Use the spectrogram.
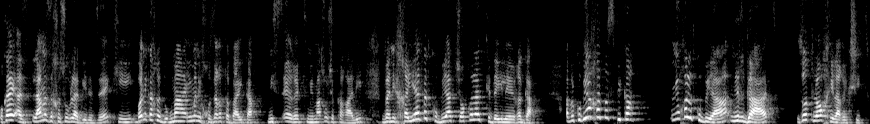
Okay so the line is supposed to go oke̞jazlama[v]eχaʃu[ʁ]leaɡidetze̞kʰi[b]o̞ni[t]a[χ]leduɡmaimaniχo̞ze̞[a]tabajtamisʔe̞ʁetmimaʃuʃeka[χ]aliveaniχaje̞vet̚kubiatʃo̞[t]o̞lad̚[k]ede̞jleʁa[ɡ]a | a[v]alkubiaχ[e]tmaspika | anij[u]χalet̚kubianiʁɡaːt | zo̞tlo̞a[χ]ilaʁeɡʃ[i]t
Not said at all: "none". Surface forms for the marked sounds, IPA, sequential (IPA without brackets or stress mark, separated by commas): z, v, b, k, χ, e, ʁ, k, k, ɡ, v, a, o, χ, i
